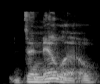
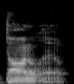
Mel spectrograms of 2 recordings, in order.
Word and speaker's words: Danilo: Everybody says Donilo. Like, where are you looking at that name and thinking that Donalo is how you pronounce this man's name?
